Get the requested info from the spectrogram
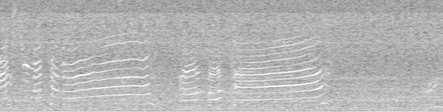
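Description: Near silence: room tone, with two faint, drawn-out high-pitched sounds, each about a second long and rising slightly in pitch, the first about half a second in and the second past the middle.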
